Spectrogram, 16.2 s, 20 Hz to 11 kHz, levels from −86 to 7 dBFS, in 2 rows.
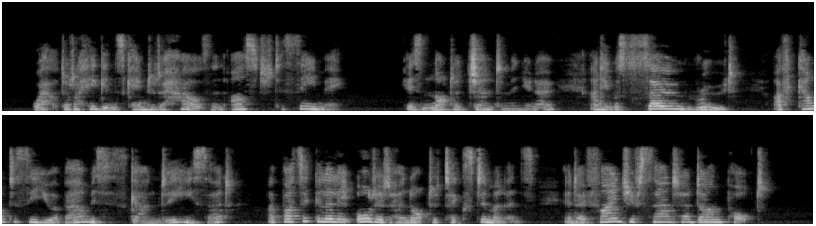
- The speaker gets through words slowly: No, average, 180 wpm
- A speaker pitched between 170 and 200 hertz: No, high, 240 Hz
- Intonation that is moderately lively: Yes, average, 4.0 semitones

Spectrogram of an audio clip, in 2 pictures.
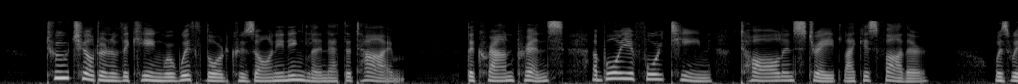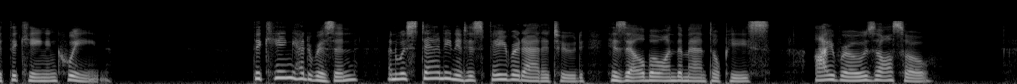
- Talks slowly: No, average, 155 wpm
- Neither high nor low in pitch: Yes, medium, 180 Hz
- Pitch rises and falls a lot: No, average, 4.2 semitones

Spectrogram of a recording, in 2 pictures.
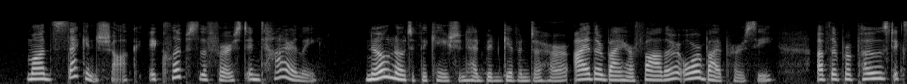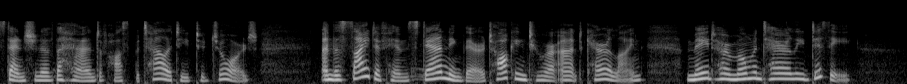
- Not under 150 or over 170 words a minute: Yes, average, 160 wpm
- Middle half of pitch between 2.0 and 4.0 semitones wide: No, wide, 5.5 semitones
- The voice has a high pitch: Yes, high, 215 Hz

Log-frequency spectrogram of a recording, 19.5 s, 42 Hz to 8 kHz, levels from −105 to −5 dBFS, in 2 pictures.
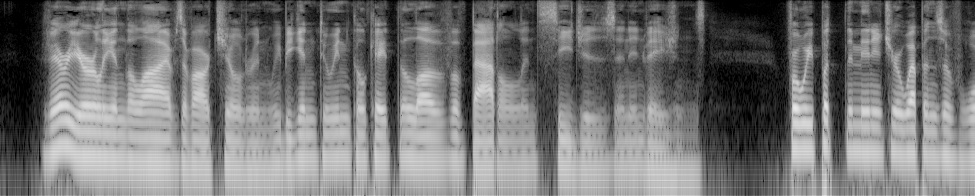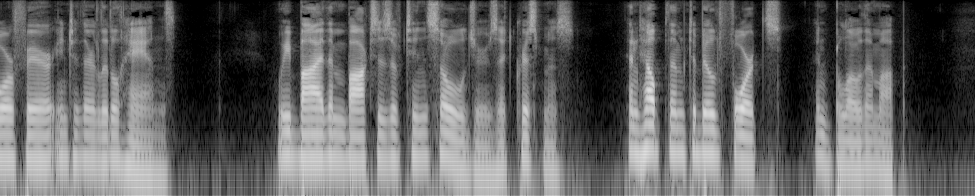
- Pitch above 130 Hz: No, low, 105 Hz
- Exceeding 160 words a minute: No, average, 155 wpm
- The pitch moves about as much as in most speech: Yes, average, 4.3 semitones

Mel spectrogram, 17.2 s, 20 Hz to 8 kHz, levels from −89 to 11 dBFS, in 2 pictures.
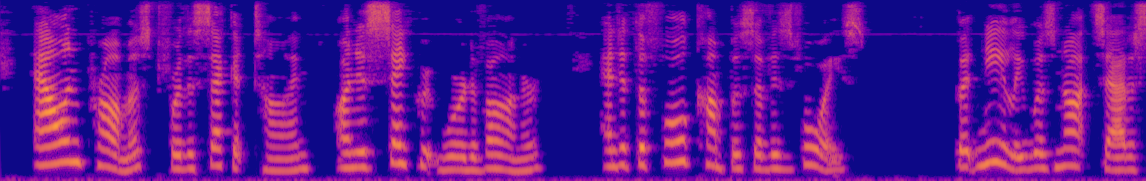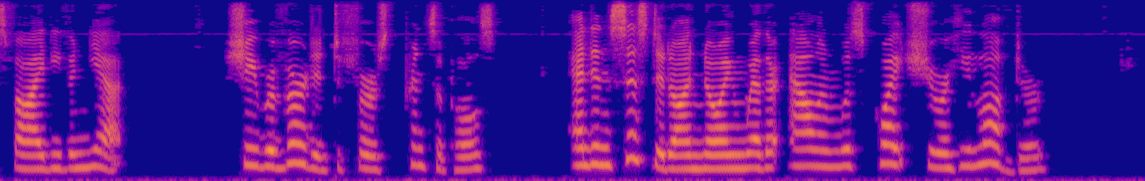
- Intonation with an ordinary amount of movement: Yes, average, 4.1 semitones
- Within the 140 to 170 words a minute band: Yes, average, 155 wpm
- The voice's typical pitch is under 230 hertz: No, high, 245 Hz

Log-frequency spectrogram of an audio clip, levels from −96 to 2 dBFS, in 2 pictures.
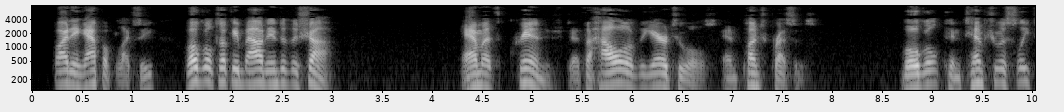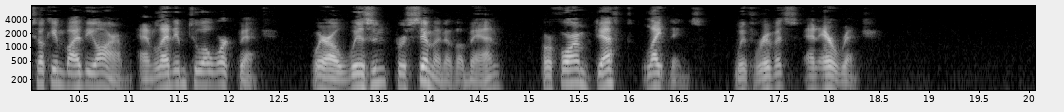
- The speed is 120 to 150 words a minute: Yes, average, 145 wpm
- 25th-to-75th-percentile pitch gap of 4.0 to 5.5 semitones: Yes, average, 4.8 semitones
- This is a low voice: No, medium, 145 Hz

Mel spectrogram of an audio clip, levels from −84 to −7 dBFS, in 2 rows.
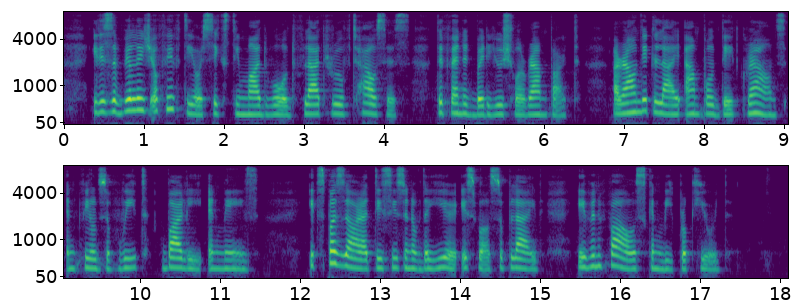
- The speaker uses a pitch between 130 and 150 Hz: No, high, 205 Hz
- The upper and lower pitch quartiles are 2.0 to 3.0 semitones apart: Yes, average, 2.7 semitones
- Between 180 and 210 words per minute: No, average, 155 wpm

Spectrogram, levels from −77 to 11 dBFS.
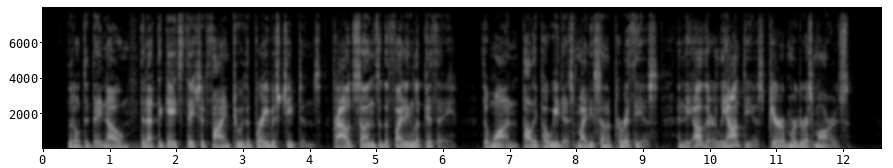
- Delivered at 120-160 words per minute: No, average, 170 wpm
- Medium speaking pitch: No, low, 110 Hz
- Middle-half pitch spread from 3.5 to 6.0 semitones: Yes, average, 4.9 semitones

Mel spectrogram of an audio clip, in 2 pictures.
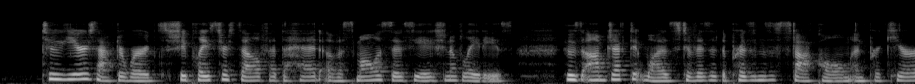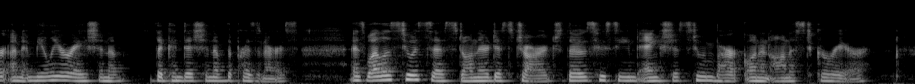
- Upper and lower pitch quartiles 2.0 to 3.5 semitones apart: Yes, average, 2.9 semitones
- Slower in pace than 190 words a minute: Yes, average, 175 wpm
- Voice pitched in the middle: Yes, medium, 175 Hz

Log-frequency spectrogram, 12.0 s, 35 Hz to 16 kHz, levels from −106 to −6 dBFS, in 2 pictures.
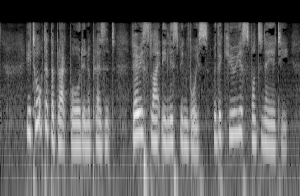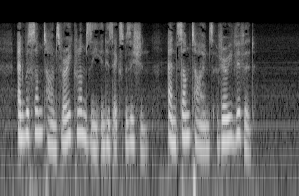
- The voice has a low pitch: No, high, 190 Hz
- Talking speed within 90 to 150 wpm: Yes, average, 140 wpm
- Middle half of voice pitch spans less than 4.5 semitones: No, average, 4.8 semitones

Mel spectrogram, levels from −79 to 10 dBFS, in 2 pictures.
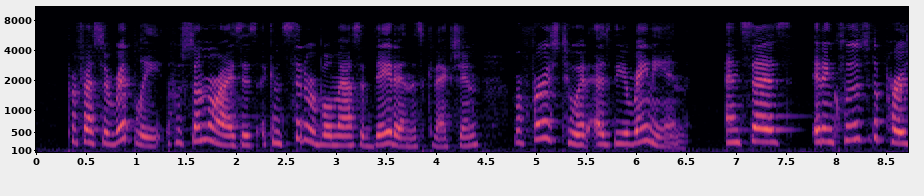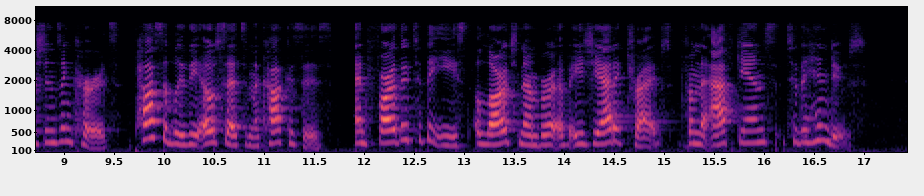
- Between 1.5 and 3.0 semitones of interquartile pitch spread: No, average, 4.6 semitones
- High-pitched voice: Yes, very high, 260 Hz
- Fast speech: No, average, 170 wpm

